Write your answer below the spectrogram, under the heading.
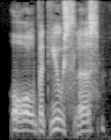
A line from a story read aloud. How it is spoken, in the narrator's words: he grumbled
